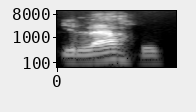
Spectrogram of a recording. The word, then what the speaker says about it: Ilahu: I-L-A-H-U. I-L-A-H-U. And that's pronounced Ilahu. Ilahu.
